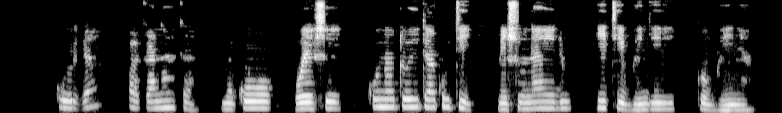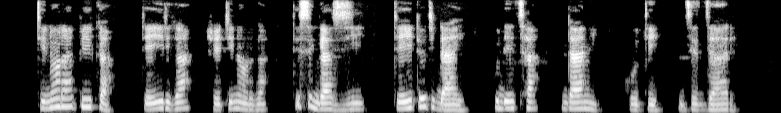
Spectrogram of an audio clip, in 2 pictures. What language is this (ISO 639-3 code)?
ndc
